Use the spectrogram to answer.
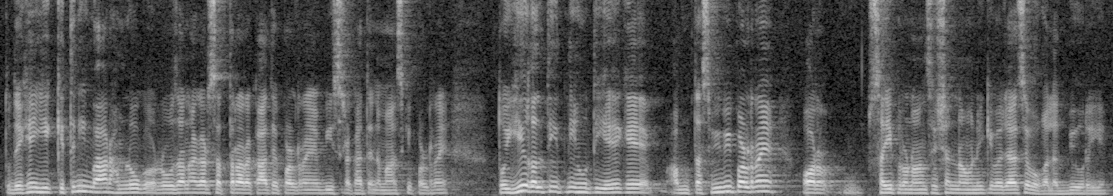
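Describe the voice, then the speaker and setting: Hyderabadi urdu guy teaching how to say prayers right, kinda high voice, drags out the words slow when he demos them. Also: warm tone. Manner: slow, drawn-out model recitations between explanations. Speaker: Islamic teacher. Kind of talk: religious lesson on prayer pronunciation.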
